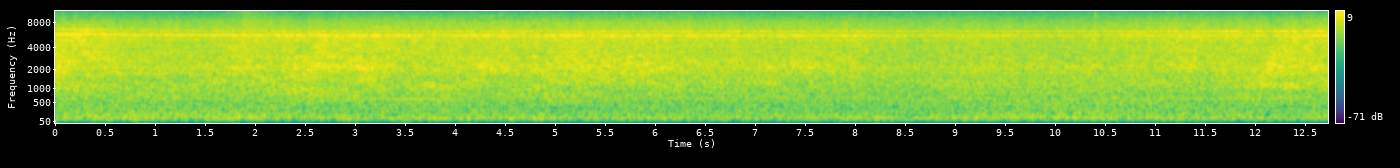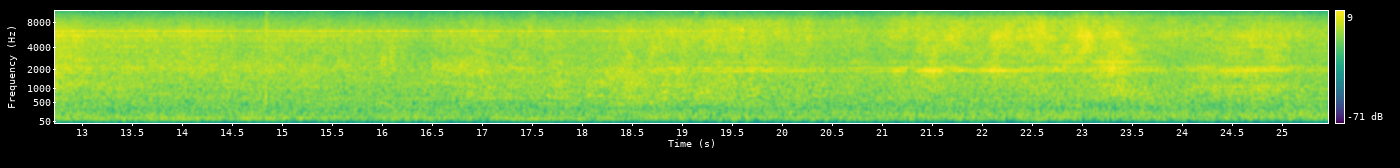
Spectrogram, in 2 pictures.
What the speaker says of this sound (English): Got a little private owner, Challenger 350. Maybe line it up on 27.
